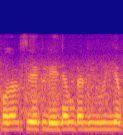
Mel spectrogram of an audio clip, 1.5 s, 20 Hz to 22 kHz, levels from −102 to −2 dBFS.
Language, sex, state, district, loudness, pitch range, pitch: Hindi, female, Bihar, Gaya, -12 LUFS, 195-200 Hz, 200 Hz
